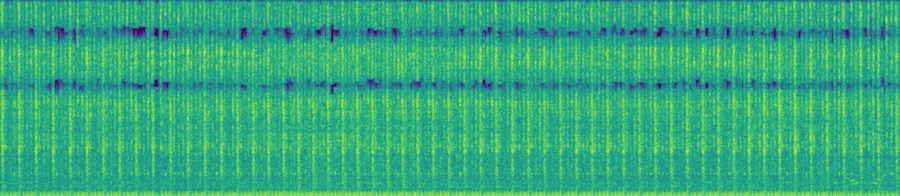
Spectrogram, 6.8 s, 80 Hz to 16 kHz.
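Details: 1972 Toyota Celica 18RC, first running in 26 years after an original carburetor rebuild, in cold weather around 30–41°F. Steady idle with rapid metallic clatter and puffing exhaust pulses. No blow-by; exhaust leak suspected, with exhaust and intake manifold replacement planned.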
